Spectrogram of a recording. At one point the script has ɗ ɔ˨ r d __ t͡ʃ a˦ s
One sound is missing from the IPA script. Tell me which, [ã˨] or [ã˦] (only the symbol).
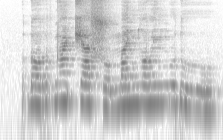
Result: ã˦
